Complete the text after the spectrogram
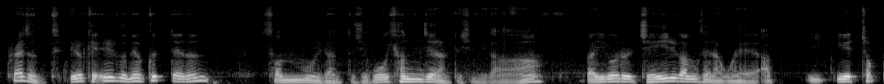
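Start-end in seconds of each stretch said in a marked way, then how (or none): none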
